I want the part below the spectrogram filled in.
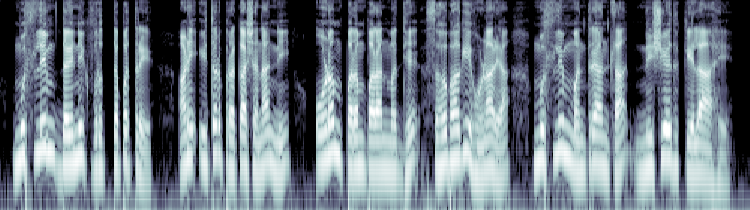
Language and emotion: Marathi, neutral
